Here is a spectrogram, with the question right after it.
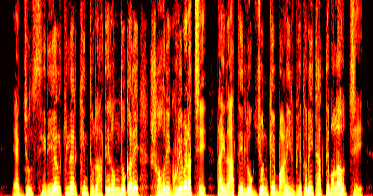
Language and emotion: Bengali, fearful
